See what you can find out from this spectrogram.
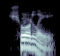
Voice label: "surely", American

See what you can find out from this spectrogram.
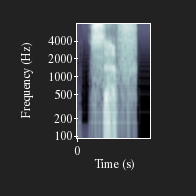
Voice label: "surf", British

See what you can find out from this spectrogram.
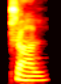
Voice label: "trull", Indian

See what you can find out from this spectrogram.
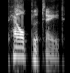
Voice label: "palpitate", American

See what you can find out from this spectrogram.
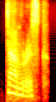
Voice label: "tamarisk", Indian

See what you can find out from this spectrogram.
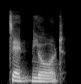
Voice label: "tenured", Indian

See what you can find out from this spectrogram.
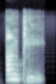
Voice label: "unclear", Indian

